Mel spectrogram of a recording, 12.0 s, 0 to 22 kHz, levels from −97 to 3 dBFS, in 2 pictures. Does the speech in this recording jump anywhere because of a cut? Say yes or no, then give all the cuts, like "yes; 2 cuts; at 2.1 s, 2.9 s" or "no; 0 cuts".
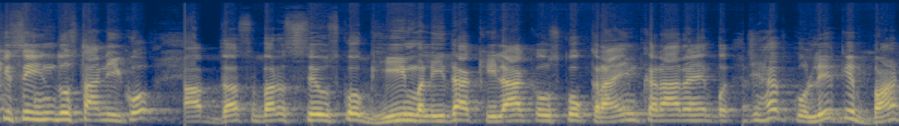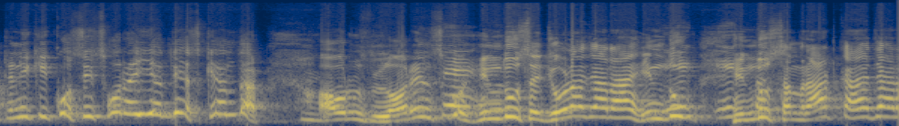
yes; 2 cuts; at 1.3 s, 5.0 s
